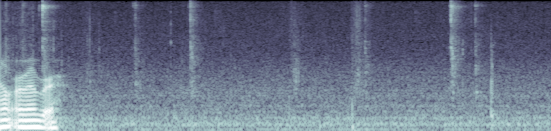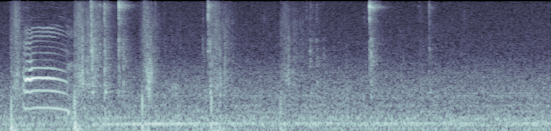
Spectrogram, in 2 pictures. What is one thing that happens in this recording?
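Footsteps tap softly on a stone path.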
